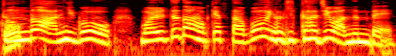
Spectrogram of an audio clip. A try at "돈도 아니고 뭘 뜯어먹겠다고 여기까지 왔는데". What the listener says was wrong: Yeah, you said it very syllable by syllable. Good practice.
